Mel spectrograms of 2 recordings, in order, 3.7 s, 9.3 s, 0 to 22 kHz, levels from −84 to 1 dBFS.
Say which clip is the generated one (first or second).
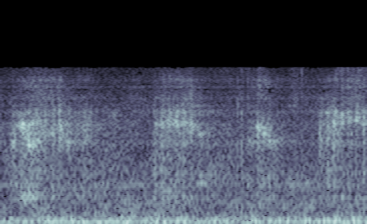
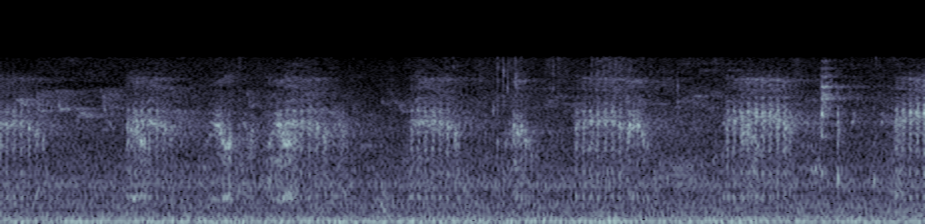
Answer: first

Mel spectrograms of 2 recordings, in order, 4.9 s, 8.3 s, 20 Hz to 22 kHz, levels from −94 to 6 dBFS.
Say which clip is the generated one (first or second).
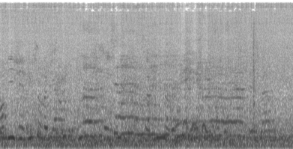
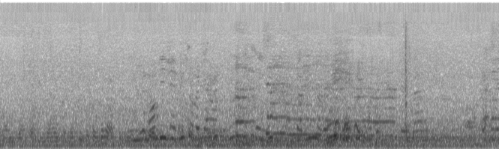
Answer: first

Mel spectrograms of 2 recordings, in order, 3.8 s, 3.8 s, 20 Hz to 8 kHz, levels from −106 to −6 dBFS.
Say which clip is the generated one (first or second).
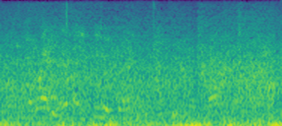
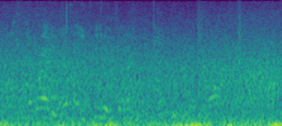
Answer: first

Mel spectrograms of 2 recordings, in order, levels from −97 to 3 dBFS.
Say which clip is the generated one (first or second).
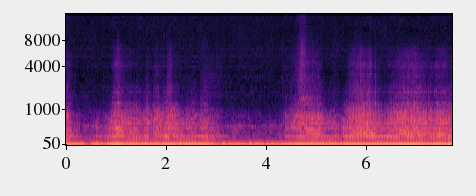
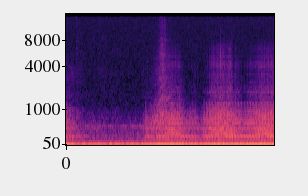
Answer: first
